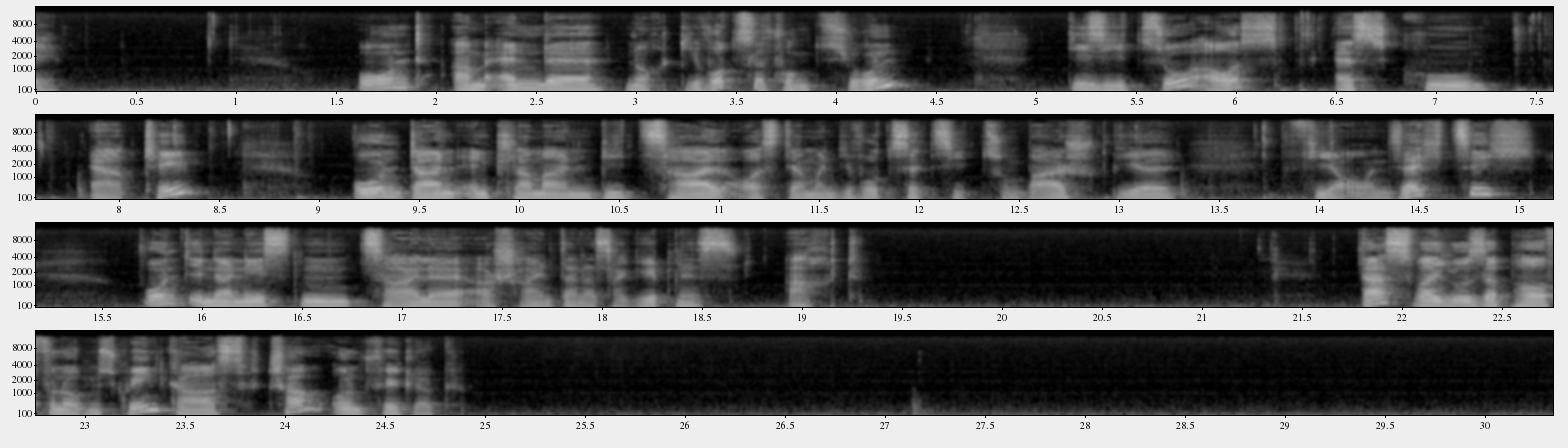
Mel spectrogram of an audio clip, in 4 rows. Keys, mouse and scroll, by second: 4.9-5.8 typing, 7.6 t, 8.1 shift+8, 12.5-13.9 typing, 15.4 Return.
